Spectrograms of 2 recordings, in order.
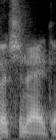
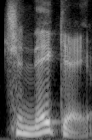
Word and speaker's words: Chineke: Uh, Chima Chineke, yeah. Chineke.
